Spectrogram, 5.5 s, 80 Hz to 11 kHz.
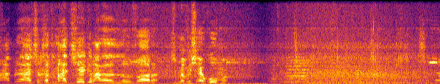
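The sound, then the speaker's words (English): Busy street traffic in Cairo rumbles steadily while several car horns honk in quick, overlapping bursts during the first half, then the dense road noise carries on without them. “Since the revolution started here just over 2 years ago, the traffic has gotten worse.”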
